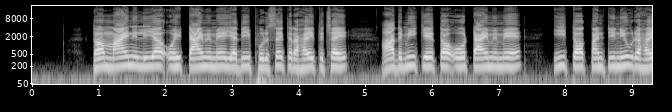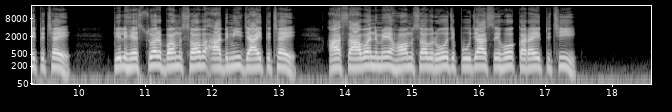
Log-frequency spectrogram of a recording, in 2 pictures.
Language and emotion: Maithili, neutral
